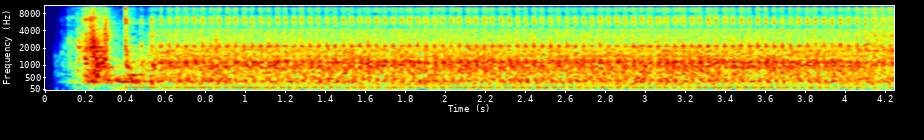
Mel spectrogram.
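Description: Logo intro sound effect: a couple of sharp clicks at the start, then a steady, fast mechanical clatter that holds at an even level.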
